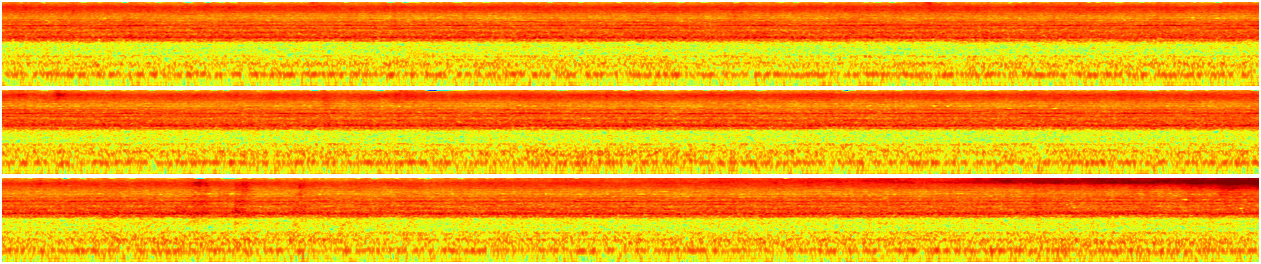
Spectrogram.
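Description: A freight train's open-top aluminum-sided cars rolling past steadily, a continuous rumble of steel wheels on the rails.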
